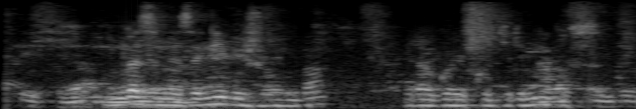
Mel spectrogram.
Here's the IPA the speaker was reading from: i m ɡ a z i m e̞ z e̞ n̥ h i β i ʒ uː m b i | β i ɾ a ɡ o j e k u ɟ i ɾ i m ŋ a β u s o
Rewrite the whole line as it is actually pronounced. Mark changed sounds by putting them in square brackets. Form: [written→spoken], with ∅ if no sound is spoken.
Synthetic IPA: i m ɡ a z i m e̞ z e̞ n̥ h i β i ʒ uː m b [i→a] | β i ɾ a ɡ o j e k u ɟ i ɾ i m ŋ a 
